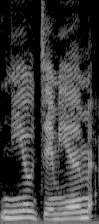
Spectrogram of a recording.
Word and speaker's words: neodymium: Yeah, so, you know, we just talked about neodymium as a strong magnet, and they're often made into novelty toys.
